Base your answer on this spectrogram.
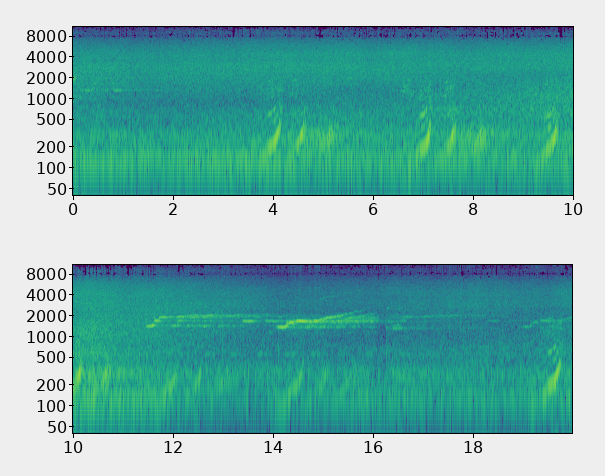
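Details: Humpback whale singing. A series of swooping upward moans climbs sharply and repeats every few seconds over a low drone. Long, high, wavering whistled notes follow, one sliding upward, before a final rising moan.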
